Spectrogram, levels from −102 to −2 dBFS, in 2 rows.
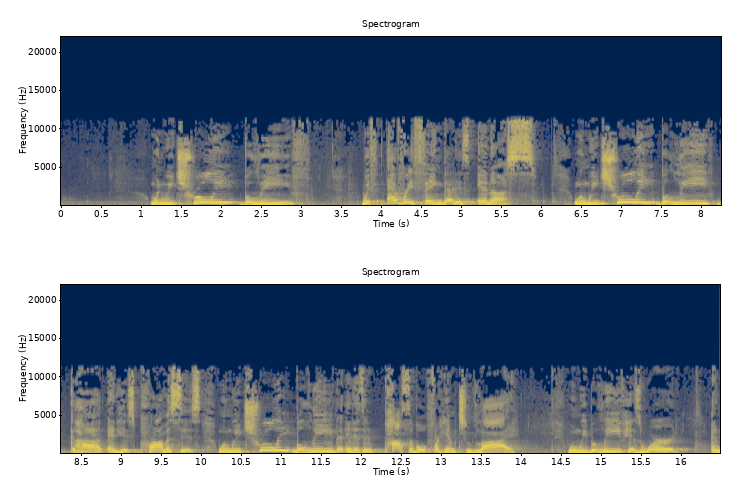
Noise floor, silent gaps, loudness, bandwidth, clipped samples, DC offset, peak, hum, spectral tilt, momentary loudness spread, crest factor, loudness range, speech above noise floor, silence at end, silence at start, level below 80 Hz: -44 dBFS; none; -13 LUFS; 11.5 kHz; under 0.1%; under 0.1%; -2 dBFS; none; -4 dB/octave; 6 LU; 12 dB; 2 LU; 32 dB; 0 s; 1.15 s; -60 dBFS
